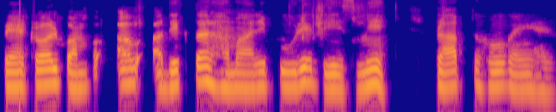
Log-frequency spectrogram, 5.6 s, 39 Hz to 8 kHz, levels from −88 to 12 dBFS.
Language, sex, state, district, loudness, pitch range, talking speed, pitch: Hindi, male, Uttar Pradesh, Budaun, -18 LUFS, 125-140 Hz, 130 wpm, 135 Hz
